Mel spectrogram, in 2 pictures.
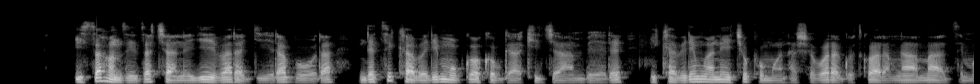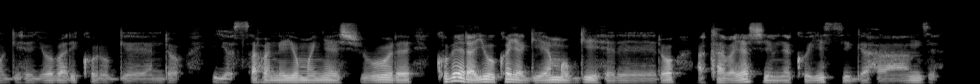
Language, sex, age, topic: Rundi, male, 25-35, education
